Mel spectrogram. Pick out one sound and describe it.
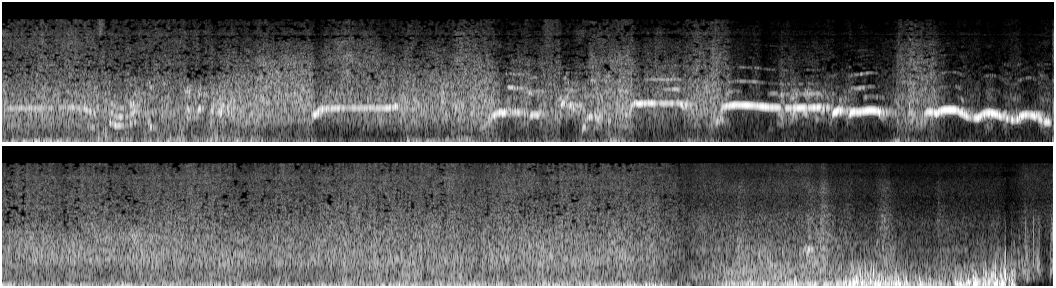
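Strong wind roars in heavy gusts outdoors.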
